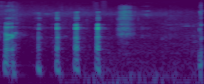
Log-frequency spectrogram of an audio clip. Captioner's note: laughs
